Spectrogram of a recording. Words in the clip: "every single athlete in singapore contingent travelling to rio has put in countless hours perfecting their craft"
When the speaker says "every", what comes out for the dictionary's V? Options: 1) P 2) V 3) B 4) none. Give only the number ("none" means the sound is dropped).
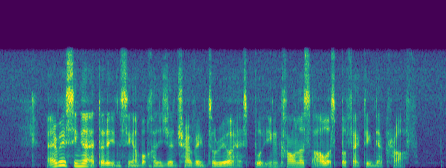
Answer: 2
